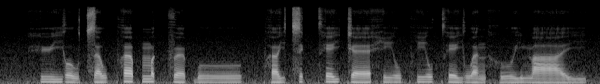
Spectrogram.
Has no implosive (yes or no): yes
